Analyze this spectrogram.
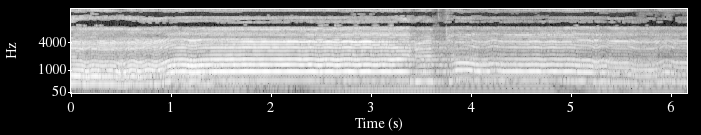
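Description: A woman singing a ghazal, holding long notes with wavering ornamental turns, over the harmonium's steady sustained notes.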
